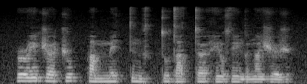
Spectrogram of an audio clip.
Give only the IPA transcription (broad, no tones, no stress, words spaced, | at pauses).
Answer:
ɹẽt͡ʃœː t͡ʃu pːamːei̯tːĩnɡə tːu datːœː hẽu̯sẽːɡœnãi̯ ʒøʒ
